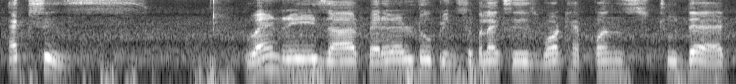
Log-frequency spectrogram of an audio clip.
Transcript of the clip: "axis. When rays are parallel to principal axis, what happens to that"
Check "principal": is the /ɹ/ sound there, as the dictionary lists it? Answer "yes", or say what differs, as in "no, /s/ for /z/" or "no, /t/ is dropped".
yes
